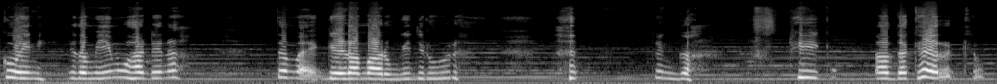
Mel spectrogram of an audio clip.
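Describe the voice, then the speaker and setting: A woman's voice: high voice, fairly even intonation, a little slow, long pauses, a little mellow, soft background music. A woman playing a grieving village mother-in-law. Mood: consoling. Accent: Malwai Punjabi. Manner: grieving, consoling, proverb-quoting. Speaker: actor in a village short film. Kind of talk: village family drama.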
